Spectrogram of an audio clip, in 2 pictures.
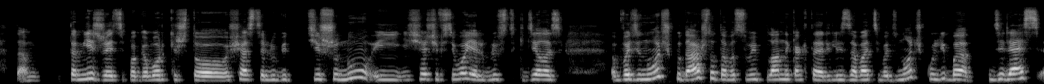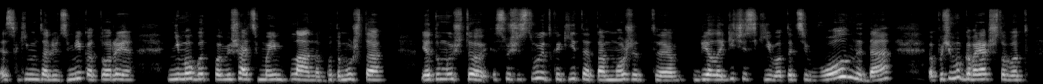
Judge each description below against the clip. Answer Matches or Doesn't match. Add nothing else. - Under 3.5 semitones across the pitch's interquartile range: Matches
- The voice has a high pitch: Matches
